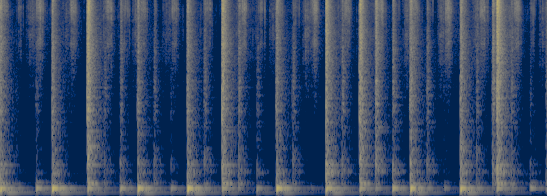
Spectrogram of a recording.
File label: Cajun, Percussion, Drums; Essential Percussion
